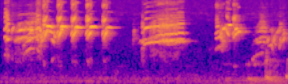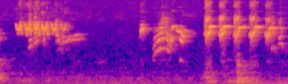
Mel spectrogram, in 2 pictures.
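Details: Red-fronted serins warming up and singing in unison among other birds: bursts of high, bright twittering and buzzy chirps, separated by short pauses, with varied jingling phrases and brief silent gaps between them.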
